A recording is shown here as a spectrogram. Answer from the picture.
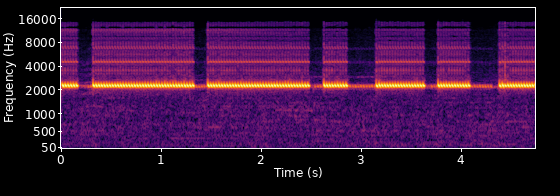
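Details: A house cricket trills: a pure, piercing, high tone held for about a second at a time, separated by short silent breaks, against a faint hiss.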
